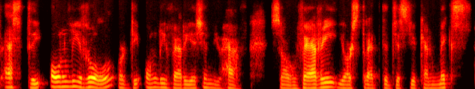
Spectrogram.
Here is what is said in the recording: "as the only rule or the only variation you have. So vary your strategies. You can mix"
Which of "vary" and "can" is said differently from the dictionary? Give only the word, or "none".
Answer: none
